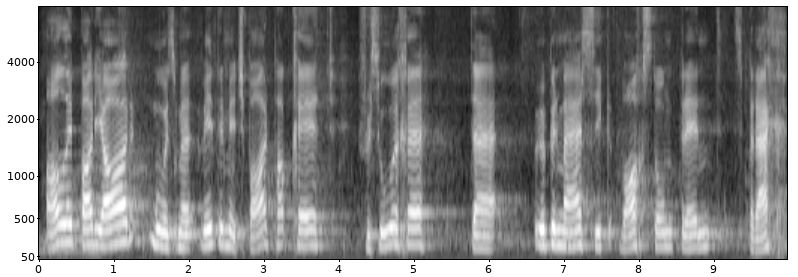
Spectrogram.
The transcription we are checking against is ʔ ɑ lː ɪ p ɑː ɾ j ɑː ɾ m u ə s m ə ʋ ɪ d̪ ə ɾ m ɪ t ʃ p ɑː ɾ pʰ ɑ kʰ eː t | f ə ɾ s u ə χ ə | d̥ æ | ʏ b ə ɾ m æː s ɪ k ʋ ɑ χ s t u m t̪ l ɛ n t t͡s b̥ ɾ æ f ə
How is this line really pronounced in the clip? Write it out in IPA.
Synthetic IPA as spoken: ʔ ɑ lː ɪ p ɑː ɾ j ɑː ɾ m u ə s m ə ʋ ɪ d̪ ə ɾ m ɪ t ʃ p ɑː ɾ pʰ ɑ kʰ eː t | f ə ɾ s u ə χ ə | d̥ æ | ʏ b ə ɾ m æː s ɪ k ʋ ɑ χ s t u m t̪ ɾ ɛ n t t͡s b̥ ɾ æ χ ə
